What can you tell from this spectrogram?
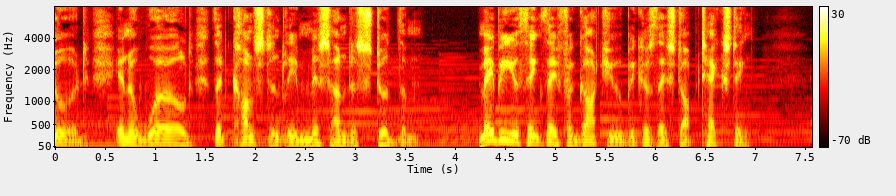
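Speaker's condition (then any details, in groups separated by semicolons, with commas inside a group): No condition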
